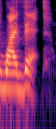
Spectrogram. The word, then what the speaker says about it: Wet: Well, a lot of people would say that isn't it pronounced Eet? She's like, "No, I gave her that name and I pronounced it wet.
